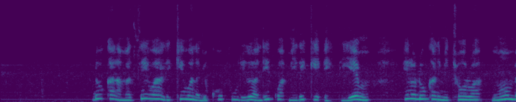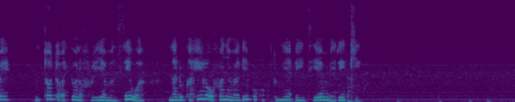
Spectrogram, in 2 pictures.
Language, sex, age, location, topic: Swahili, female, 36-49, Dar es Salaam, finance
